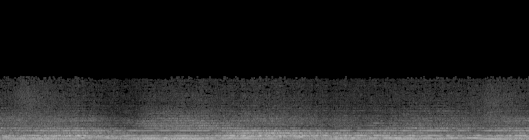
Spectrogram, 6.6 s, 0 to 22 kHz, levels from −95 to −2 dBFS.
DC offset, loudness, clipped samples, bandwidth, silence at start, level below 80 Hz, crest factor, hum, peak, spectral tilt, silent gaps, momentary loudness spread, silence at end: under 0.1%; -37 LUFS; under 0.1%; 10 kHz; 0 s; -58 dBFS; 14 dB; none; -22 dBFS; -6 dB/octave; none; 4 LU; 0 s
